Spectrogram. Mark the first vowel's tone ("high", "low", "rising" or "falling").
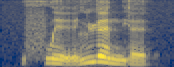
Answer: low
